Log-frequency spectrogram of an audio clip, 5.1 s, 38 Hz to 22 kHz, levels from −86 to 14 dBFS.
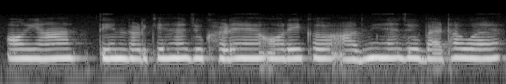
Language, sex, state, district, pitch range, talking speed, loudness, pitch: Hindi, male, Delhi, New Delhi, 265-275 Hz, 180 wpm, -10 LUFS, 270 Hz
